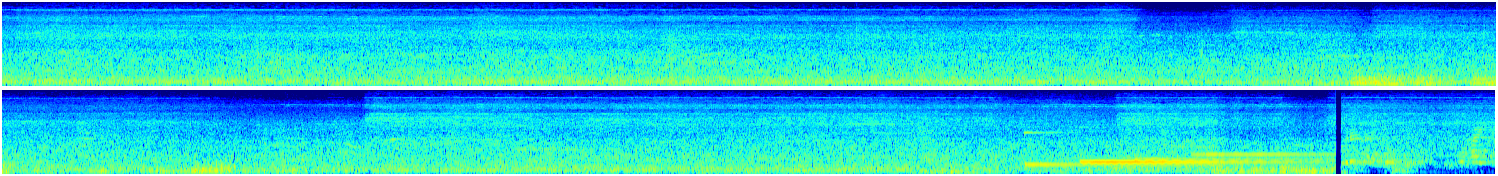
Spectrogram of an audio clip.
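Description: Steady background noise of an indoor ape enclosure with a low murmur. Near the end, a rising four-note chime sounds.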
